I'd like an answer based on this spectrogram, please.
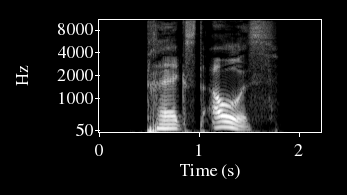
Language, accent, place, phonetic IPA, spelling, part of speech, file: German, Germany, Berlin, [ˌtʁɛːkst ˈaʊ̯s], trägst aus, verb, De-trägst aus.ogg
- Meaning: second-person singular present of austragen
